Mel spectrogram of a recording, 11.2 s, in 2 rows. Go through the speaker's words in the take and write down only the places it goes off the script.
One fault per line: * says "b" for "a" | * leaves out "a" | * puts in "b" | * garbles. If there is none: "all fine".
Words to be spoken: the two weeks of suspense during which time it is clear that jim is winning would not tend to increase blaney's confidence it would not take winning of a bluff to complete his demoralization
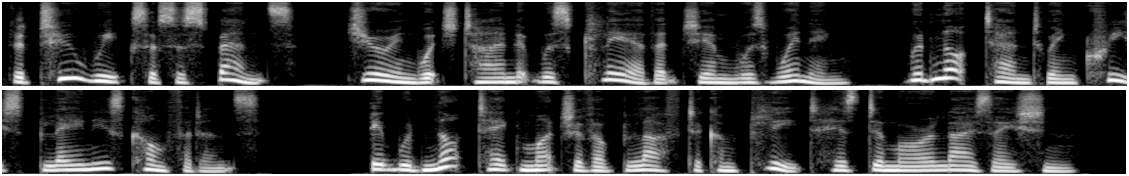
* says "was" for "is"
* says "was" for "is"
* says "much" for "winning"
